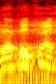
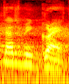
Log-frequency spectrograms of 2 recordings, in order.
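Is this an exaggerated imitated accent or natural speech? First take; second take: exaggerated; natural. First: Said in an exaggerated, mocking Irish accent. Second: Said in a natural, unexaggerated Irish way. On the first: An English person is impersonating the Irish speaker. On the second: The speaker says it in his own voice.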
